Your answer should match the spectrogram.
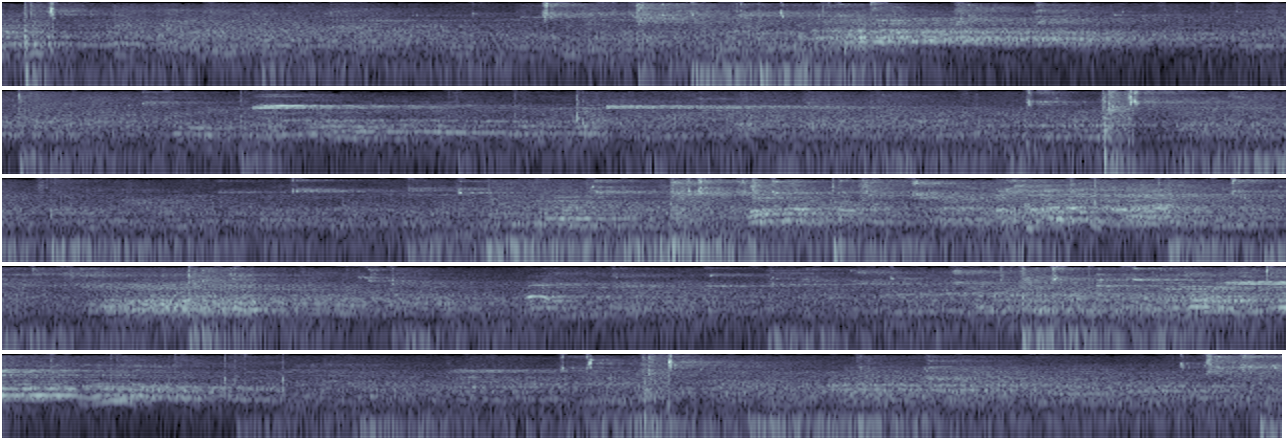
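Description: Indoor volleyball in a large, echoing hall: sharp hits of the ball, with a serve struck right at the start and a loud hit about twelve seconds in, amid players' voices and chatter from other courts.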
